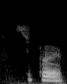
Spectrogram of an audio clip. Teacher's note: the stress is at the end of the word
